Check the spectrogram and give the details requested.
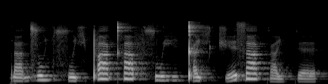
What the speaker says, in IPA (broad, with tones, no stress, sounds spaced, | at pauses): ɾ a˩ d͡z o˧ ʎ sʷ a˩ ç pʼ a˥ kʰ a˥ f s u˧ j i˧ kʼ a˧ ç t͡ʃ e˩˥ s a˥ k a˩ ʎ k ɛ˩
